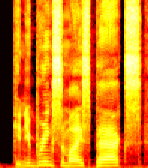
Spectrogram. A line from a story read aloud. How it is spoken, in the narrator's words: Doug shouted at the speaker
